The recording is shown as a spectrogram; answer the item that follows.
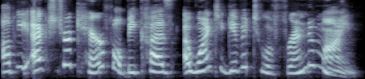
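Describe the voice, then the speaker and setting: A woman's voice: sits high, sing-song, brisk, pushed and bright, voice pushed up, exaggerated voice. Woman reading as a hearty old grandpa. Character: cheerful adventurous old grandfather. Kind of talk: read-aloud storybook voice.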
